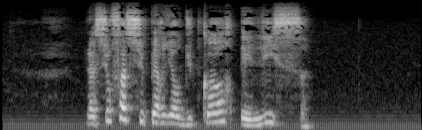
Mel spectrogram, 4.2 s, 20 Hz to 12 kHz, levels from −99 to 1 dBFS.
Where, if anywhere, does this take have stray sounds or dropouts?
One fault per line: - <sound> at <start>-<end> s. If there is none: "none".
none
